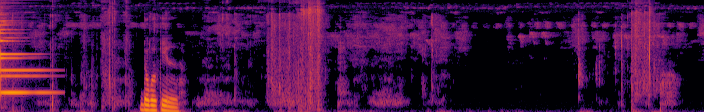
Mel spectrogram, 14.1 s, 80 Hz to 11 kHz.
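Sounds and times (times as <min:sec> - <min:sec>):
bird chirps: 0:00.0 - 0:02.0, 0:06.4 - 0:14.0.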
